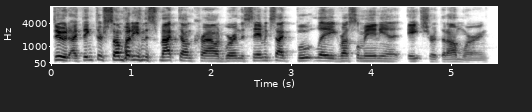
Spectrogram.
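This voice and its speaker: A man's voice: a little high, a little fast, bright, forceful tone. A man hosting a casual wrestling talk show, loose and profane, rambling through asides. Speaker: podcast host.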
